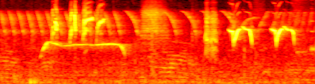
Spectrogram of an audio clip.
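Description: An Oriental magpie-robin sings a long, steady whistle, then a quick jumble of high chirps and two sharp, repeated down-slurred notes.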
